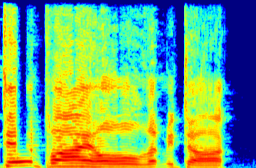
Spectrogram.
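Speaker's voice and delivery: very loud, forceful, booming, high military drill shout. Showing how military command talk would work in a debate, in a forceful command voice. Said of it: "be very forceful".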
